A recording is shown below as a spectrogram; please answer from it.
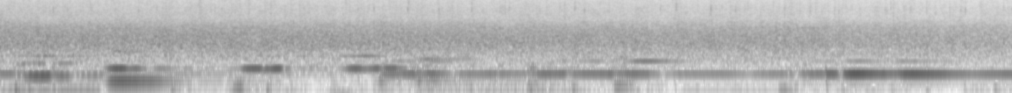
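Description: Concert audience applauding steadily in a theatre, a dense even clatter of clapping, with a few low sustained instrument notes underneath.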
